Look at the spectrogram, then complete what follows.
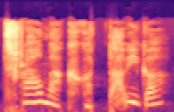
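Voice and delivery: high, slow dismissive question; scornful disbelief. Acted. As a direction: scoff slowly at the very idea. Acted sceptic scoffs at trauma.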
